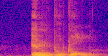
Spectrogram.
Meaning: furniture
- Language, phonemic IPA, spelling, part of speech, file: Dutch, /ˈɪnˌbu.dəl/, inboedel, noun, Nl-inboedel.ogg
